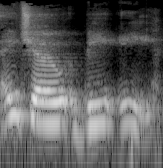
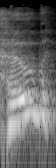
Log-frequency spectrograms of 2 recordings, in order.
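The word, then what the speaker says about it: Hobé: a brand name and it's h-o-b-e that is not hoobe it's not Hobie it's Hobe I believe now I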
